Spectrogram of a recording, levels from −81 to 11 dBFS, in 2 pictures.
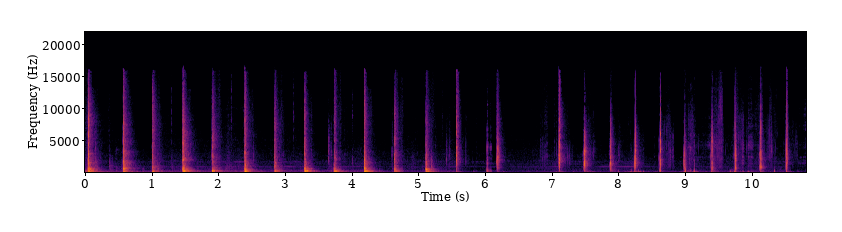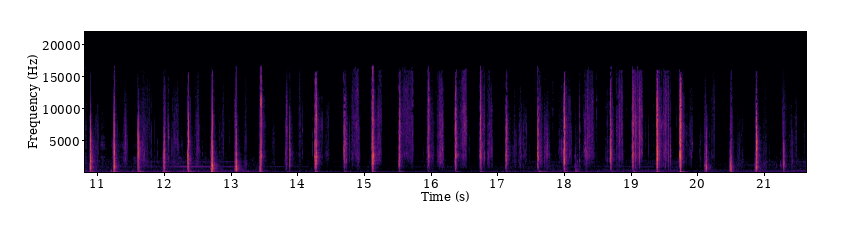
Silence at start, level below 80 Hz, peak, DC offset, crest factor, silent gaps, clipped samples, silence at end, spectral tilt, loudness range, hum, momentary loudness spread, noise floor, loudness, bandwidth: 0 s; -48 dBFS; -2 dBFS; under 0.1%; 30 dB; none; under 0.1%; 0.7 s; -3.5 dB/octave; 8 LU; none; 18 LU; -62 dBFS; -30 LUFS; 16.5 kHz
